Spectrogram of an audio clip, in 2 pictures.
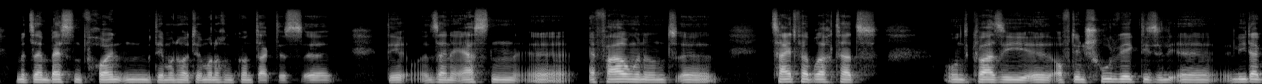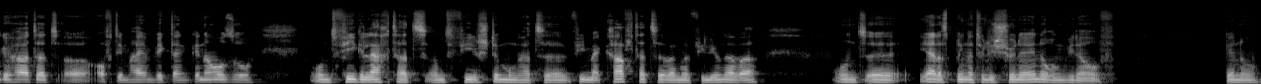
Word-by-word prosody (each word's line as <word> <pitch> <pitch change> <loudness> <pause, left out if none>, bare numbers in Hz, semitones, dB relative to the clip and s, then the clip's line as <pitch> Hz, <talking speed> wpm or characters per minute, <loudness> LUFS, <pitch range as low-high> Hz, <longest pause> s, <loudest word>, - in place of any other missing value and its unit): mit 115 -2 -2
seinen 110 -2 +4
besten 115 -1 +3
Freunden, 110 0 +2
mit 110 0 -8
denen 105 -1 +1
man 105 +1 -1
heute 105 -1 0
immer 110 +1 +1
noch 110 0 -1
in 105 -1 -4
Kontakt 105 -1 -2
ist, 100 0 0
äh, 105 -1 -1 0.6
d 105 +1 +1 0.2
seine 105 -2 0
1., 110 -1 +2
äh, - - -3 0.2
Erfahrungen 120 +1 +5
und, 110 -1 0
äh, 110 -2 0 0.6
Zeit 120 0 +4
verbracht 120 -2 +2
hat 110 -1 +2 0.6
und 110 -1 -2
quasi, 110 -2 +4
äh, 110 +1 +3
auf 105 -1 -2
den 115 0 +1
Schulweg 125 -1 +3
diese, 110 -2 -1
äh, 110 -1 -1
Lieder 120 0 +3
gehört 110 -1 0
hat, 105 -1 -1
äh, - - -20
auf - - -6
dem 110 0 -7
Heimweg 110 0 -5
dann 100 0 -6
genauso 110 0 -3 0.6
und 110 -1 -3
viel 120 +3 +2
gelacht 115 0 +2
hat 105 -2 +1
und 105 0 -5
viel 110 +1 -2
Stimmung 110 -1 -1
hatte, 100 0 -3
viel 115 - -4
mehr 95 -4 -1
Kraft 125 0 0
hatte, 110 -1 -1
weil 105 - 0
man 100 -2 -1
viel 105 +1 -5
jünger 110 -1 0
war. 100 +1 0 0.7
Und, 110 -1 -3
äh, 105 -2 +1 0.2
ja, 125 - +4
das 105 -2 -1
bringt 115 -2 0
natürlich 110 -1 0
schöne 110 0 +1
Erinnerungen 110 -4 0
wieder 100 -2 -3
auf. 90 - -6 1.1
Genau. 100 -1 -2
110 Hz, 165 wpm, -23 LUFS, 105-115 Hz, 1.1 s, Erfahrungen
